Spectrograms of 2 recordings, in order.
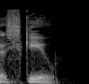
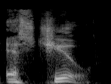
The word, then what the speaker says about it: eschew: I hear people mispronounce it all the time as askew. – Askew? – Yep. – This says it's eschew by the pronunciation. – Yep. – Look at that, eschew.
